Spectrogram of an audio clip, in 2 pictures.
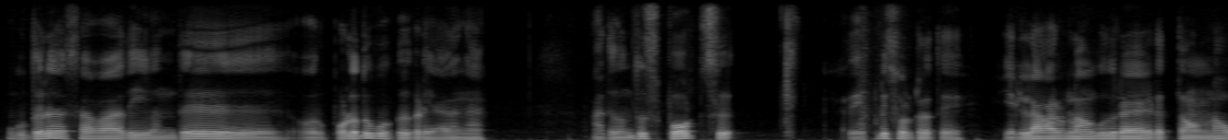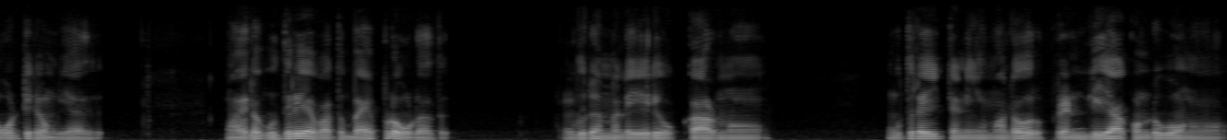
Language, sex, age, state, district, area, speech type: Tamil, male, 18-30, Tamil Nadu, Thanjavur, rural, spontaneous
